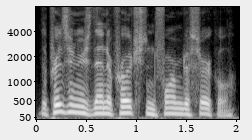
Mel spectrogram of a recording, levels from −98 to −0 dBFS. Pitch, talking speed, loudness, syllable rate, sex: 145 Hz, 235 wpm, -16 LUFS, 7.3 syllables/s, male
